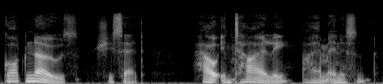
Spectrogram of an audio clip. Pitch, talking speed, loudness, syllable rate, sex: 100 Hz, 140 wpm, -20 LUFS, 4.8 syllables/s, male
